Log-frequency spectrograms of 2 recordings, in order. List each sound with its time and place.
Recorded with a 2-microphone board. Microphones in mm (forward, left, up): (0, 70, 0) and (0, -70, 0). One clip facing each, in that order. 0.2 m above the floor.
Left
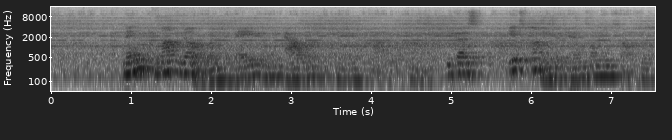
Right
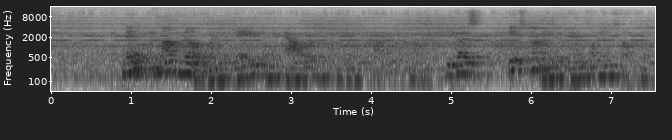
0.9 s a man speaking: 25° right (ahead or behind), 1.6 m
